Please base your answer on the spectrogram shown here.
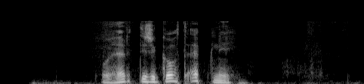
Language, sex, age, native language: Icelandic, male, 20-29, Icelandic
